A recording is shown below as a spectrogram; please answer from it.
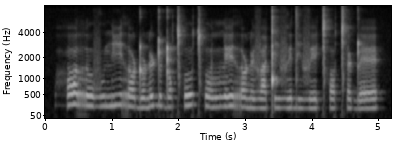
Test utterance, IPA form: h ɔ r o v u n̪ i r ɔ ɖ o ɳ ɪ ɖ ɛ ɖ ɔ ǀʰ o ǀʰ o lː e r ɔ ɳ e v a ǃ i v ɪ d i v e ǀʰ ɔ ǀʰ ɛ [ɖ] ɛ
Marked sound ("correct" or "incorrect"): correct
